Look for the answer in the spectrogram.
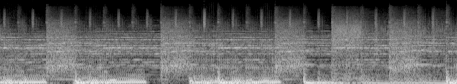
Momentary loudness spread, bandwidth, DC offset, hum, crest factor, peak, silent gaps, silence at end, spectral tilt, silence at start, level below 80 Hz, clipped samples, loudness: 4 LU; 15.5 kHz; under 0.1%; none; 12 dB; 0 dBFS; none; 0 s; -4.5 dB/octave; 0 s; -18 dBFS; under 0.1%; -13 LUFS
